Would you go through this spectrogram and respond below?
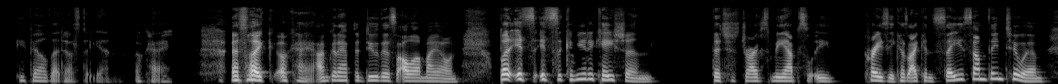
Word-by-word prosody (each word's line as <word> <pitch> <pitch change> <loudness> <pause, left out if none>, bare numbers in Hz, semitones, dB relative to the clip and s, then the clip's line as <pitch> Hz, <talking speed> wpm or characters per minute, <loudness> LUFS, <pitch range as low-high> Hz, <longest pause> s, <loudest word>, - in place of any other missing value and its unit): He 180 - -12
failed 165 -2 -8
that - - -8
test - - -15
again - - -19 0.3
okay. 130 - -14 0.6
It's 195 +1 +4
like, 190 -3 +8
okay, 175 -4 -3
I'm 165 - -1
gonna 190 +1 -1
have 185 0 -3
to 180 - -7
do 185 +3 -1
this 175 -2 -2
all 165 - +4
on 155 0 0
my 150 -1 -3
own, 130 -1 -6 0.4
but 235 +1 +7
it's 240 -1 +3
it's 225 - +1
the 220 - -2
communication 210 - -2 0.6
that 175 -2 -1
just 170 - -12
drives 165 -1 -2
me 165 -1 0
absolutely 160 -2 -3 0.3
crazy 175 -7 +3
'cause 165 +4 -5
I - - +4
can 165 -2 -7
say 185 +8 +1
something 245 +2 0
to 240 -4 +1
him, 145 -2 -1
175 Hz, 210 wpm, -23 LUFS, 155-210 Hz, 0.6 s, like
